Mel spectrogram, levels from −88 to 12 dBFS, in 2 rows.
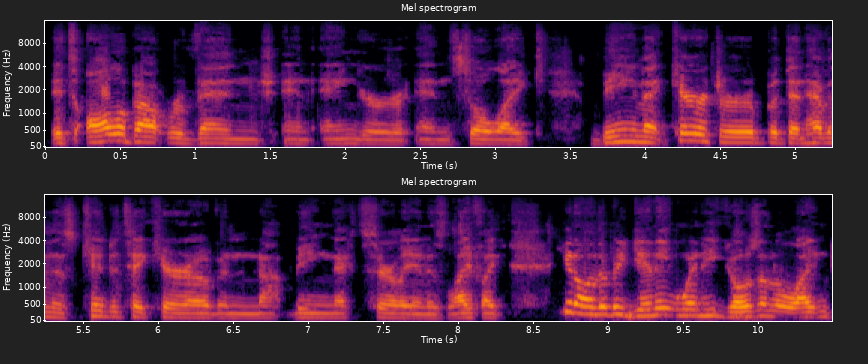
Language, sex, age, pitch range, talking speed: English, male, 30-49, 110-145 Hz, 235 wpm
